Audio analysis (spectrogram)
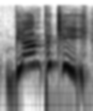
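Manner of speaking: high-pitched squeaky companion; thin high character voice; Wilson, injured sidekick. Acted. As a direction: pipe up in a high, put-on voice.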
